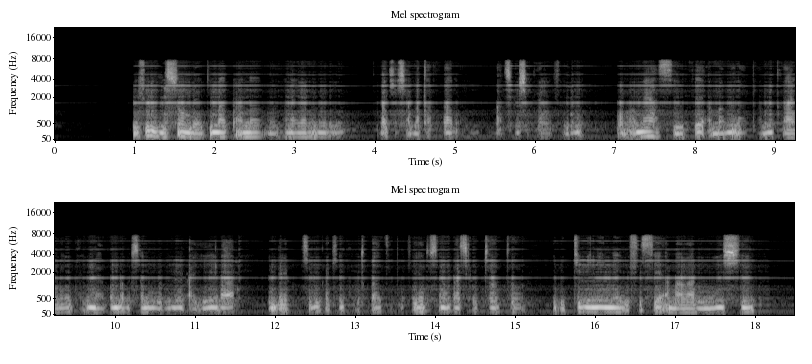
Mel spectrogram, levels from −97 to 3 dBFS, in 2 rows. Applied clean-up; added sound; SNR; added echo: neural mask model RNNoise.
